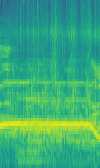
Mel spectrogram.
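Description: A long, high whoop of praise shouted close by, held on one note and dropping away at the end, with a congregation cheering in the background.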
